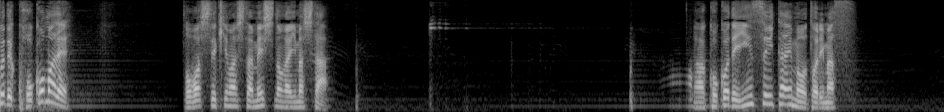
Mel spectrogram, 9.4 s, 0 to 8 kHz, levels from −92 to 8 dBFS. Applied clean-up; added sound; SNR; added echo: neural mask model RNNoise.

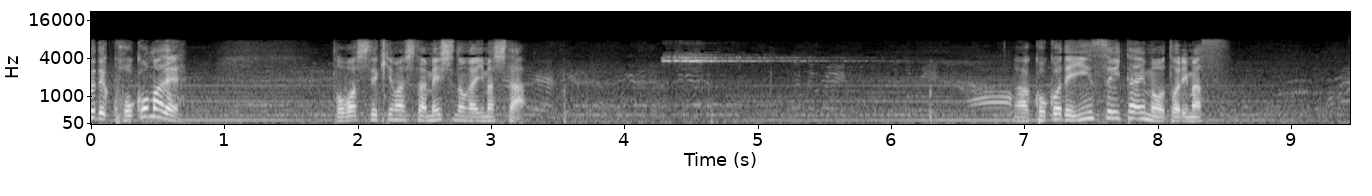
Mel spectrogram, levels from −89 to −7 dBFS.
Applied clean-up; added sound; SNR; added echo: none; Bowed string instrument; 18 dB; none.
